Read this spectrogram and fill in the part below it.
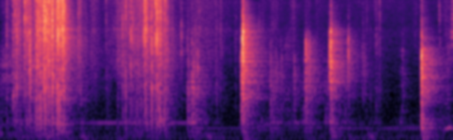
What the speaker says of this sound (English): I'm going to shuffle for Libra.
